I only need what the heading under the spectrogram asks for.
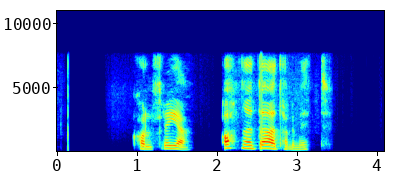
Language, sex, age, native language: Icelandic, female, 30-39, Icelandic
